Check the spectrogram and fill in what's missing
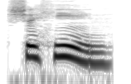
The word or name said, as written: shaheen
